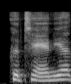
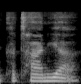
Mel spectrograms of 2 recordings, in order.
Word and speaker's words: Catania: Catania, that's how she pronounces her first name rather than Catania, Catania Warner.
